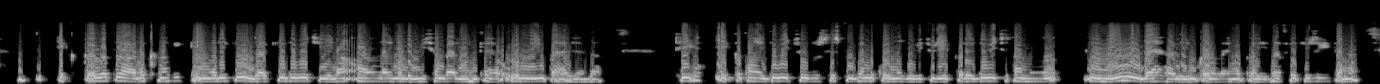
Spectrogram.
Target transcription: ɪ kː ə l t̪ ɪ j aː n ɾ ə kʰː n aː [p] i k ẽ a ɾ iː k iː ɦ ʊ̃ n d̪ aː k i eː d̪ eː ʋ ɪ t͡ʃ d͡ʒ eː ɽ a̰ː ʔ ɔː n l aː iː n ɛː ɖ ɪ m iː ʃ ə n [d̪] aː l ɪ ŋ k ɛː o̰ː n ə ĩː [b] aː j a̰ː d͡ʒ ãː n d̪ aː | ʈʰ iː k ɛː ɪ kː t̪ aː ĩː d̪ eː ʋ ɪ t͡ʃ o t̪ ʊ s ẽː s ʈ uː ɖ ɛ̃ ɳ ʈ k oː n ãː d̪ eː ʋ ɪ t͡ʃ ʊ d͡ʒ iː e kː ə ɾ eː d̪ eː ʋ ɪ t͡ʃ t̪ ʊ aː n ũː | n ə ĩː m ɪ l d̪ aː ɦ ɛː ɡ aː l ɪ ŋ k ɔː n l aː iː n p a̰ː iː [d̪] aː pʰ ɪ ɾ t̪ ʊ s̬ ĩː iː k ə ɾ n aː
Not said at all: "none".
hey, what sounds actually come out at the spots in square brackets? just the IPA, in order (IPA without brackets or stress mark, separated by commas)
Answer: k, d̪, p, d̪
